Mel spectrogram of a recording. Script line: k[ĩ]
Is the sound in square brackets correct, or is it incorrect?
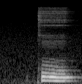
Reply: correct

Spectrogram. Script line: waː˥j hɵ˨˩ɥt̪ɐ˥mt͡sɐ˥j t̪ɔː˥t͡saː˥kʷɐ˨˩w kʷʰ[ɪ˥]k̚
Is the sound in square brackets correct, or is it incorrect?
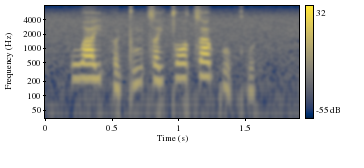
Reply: incorrect: ɪ˨˥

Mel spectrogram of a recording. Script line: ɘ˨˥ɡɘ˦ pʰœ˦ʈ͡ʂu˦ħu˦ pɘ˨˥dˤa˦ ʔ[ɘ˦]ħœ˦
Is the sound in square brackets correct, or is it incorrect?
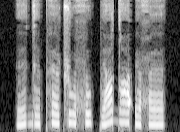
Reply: incorrect: ø˦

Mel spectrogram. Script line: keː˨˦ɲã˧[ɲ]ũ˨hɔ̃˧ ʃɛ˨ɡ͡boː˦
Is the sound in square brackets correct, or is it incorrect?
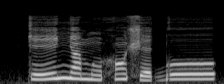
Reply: incorrect: m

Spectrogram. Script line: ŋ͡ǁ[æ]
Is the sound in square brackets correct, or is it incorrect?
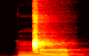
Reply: incorrect: ə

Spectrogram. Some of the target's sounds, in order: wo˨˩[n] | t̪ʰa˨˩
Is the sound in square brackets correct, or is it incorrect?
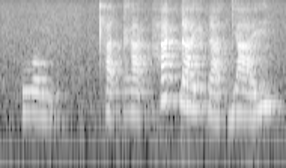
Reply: incorrect: ŋ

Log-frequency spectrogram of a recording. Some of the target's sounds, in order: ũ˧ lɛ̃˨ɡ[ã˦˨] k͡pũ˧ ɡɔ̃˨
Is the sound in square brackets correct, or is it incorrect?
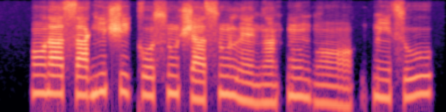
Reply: incorrect: ã˨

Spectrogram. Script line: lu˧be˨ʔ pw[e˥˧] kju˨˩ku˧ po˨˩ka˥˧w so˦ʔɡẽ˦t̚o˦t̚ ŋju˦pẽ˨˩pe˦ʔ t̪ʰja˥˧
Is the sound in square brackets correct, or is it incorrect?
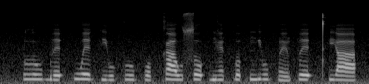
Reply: correct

